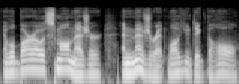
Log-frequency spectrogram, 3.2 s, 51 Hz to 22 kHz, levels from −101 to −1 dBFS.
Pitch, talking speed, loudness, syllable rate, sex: 120 Hz, 265 wpm, -18 LUFS, 7.0 syllables/s, male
